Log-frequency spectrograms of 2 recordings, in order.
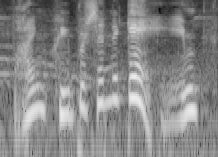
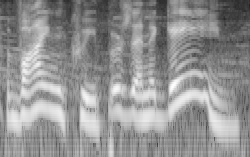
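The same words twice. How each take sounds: First: A rising, wondering question on "game"; puzzled echo. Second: Said in the usual way. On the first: A narrator's reading. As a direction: echo it back, baffled.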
